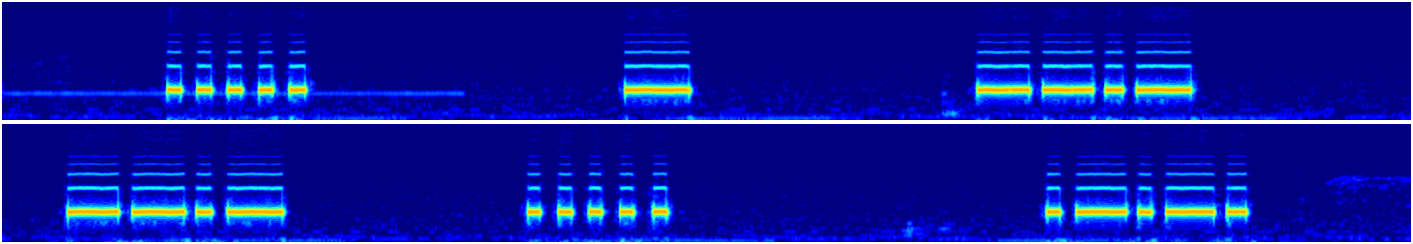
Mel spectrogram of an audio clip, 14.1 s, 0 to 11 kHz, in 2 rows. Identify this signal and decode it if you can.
Morse code, heard as a keyed tone, about 16 wpm, spaced as for 5 wpm, 850 Hz. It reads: 5TQQ5 <AR>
